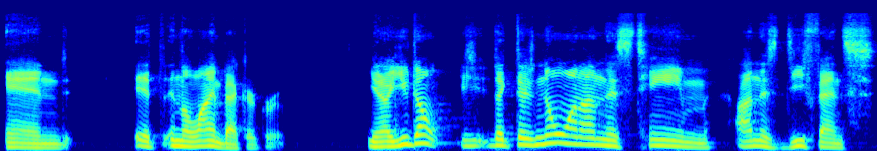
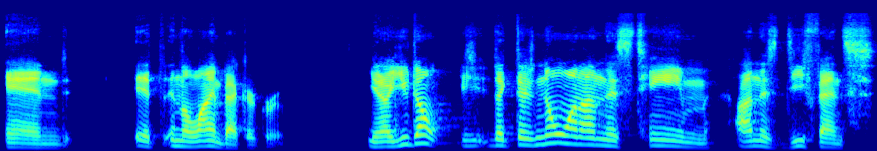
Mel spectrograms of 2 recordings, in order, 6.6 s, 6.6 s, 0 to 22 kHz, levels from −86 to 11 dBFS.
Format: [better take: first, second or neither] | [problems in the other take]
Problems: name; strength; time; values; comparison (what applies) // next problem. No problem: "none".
first | thin; very; fading below 700 Hz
